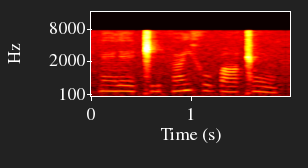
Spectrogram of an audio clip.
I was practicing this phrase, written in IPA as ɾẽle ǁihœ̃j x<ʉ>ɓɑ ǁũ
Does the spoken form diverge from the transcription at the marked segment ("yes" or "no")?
yes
